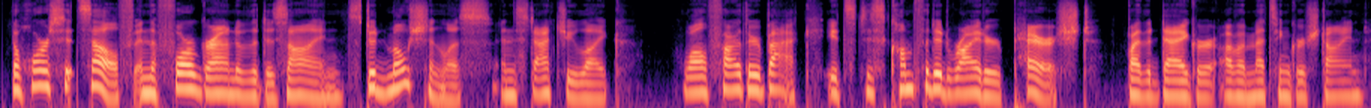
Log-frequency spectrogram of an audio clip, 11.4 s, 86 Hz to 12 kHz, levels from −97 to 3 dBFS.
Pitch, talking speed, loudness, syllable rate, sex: 170 Hz, 135 wpm, -19 LUFS, 4.6 syllables/s, female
